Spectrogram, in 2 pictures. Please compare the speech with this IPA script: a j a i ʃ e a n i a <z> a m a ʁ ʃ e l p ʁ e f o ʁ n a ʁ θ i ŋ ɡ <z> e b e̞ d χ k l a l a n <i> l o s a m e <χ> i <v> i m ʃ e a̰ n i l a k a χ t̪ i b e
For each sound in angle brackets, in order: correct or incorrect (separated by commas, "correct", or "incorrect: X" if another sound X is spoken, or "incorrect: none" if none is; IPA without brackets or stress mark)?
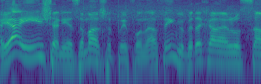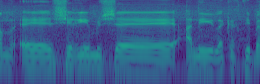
correct, incorrect: v, correct, incorrect: ʃ, incorrect: ʁ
